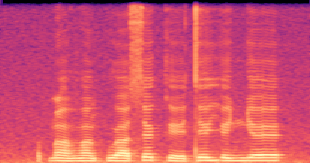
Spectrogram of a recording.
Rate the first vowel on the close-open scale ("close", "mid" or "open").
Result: open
